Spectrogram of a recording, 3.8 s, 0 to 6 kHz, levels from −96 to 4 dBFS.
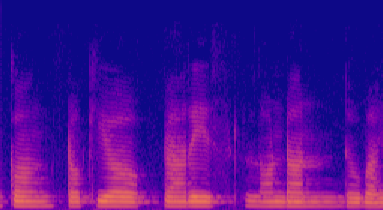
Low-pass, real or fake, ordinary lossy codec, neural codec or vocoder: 5.4 kHz; real; none; none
